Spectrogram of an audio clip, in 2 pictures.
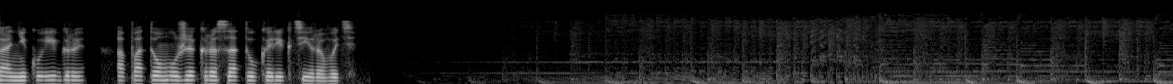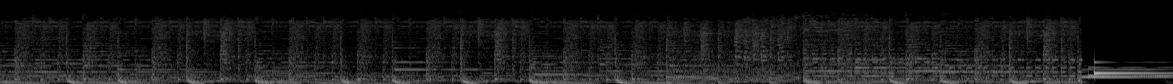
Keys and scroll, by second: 0.2 Return, 7.4 Return.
